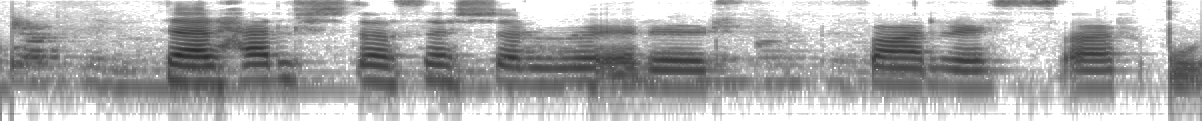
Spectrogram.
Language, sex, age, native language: Icelandic, female, 11, Icelandic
